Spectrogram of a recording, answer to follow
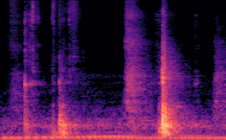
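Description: A spoon tapping and clinking as brown sugar is spooned into a pan of coconut milk: about four short knocks, the loudest near the end, over a steady low hum.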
